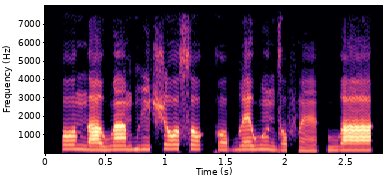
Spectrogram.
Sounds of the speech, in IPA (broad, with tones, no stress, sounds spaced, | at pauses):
ɔ˧ n a˨ w ã˧ b ĩ˧ ʃ ɔ˦ s ɔ˦ k ɔ˧ b ɛ˦ w ũ˦˨ d ɔ˨ f ɛ̃˨ | w a˧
